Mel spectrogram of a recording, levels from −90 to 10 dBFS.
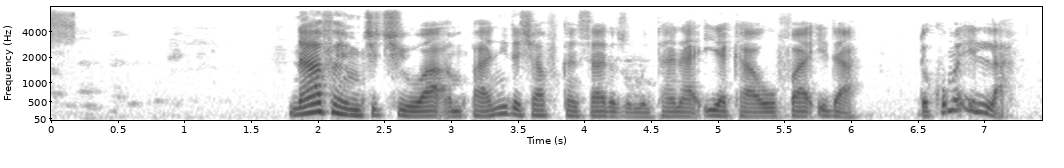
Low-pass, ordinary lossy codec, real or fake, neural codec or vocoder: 7.2 kHz; none; real; none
